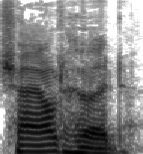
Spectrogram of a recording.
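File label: "childhood", English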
